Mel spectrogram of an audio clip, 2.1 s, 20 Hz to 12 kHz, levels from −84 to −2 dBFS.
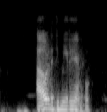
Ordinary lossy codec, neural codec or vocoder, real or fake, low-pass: MP3, 48 kbps; codec, 16 kHz, 1 kbps, X-Codec, HuBERT features, trained on general audio; fake; 7.2 kHz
